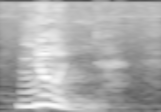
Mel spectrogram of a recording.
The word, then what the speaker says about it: Nun: But you got Alpha, Bits, Gimel, Delta, He, Vav, and so on, right down to the 13th letter, and the 13th letter is Nun, N-U-N, but pronounced more like Nun. Almost the difference between Nun and Noon. Nun, okay?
